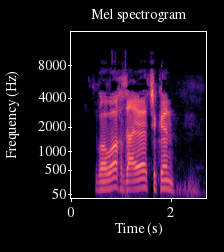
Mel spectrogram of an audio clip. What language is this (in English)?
Yidgha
